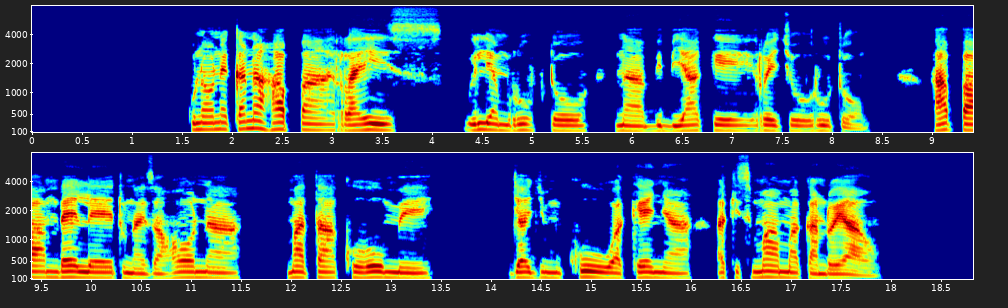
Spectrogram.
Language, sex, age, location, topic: Swahili, male, 18-24, Wajir, government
